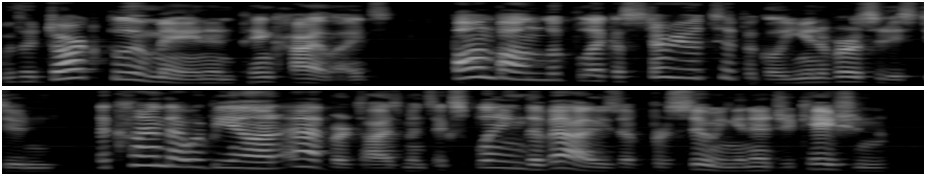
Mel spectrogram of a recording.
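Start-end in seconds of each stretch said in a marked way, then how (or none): none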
